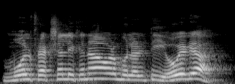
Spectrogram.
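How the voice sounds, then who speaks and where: A man teaching chemistry in a live online coaching class, animated and teasing, repeating words rapidly, coaxing his students and mixing English terms into his speech. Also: extremely high pitch.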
